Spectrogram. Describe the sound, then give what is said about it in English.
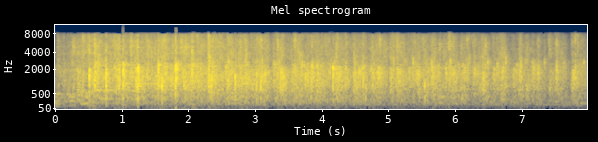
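An audience applauds to welcome a speaker at an evening gathering, a warm, dense, sustained clapping that holds steady for several seconds and eases slightly near the end. “But please do give him a warm welcome to the filling station.”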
